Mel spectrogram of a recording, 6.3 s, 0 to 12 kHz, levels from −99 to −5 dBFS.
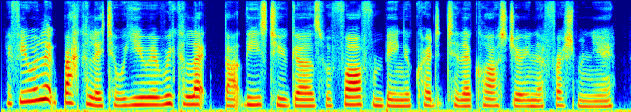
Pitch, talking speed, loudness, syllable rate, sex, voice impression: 220 Hz, 255 wpm, -19 LUFS, 5.9 syllables/s, female, feminine, adult-like, slightly clear, slightly intellectual, friendly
